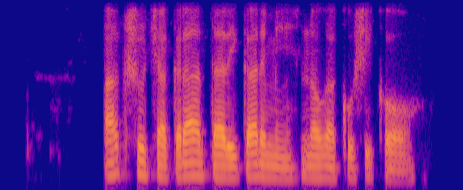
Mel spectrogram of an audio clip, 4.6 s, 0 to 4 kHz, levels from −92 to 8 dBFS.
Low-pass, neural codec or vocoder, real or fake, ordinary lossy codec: 3.6 kHz; none; real; Opus, 16 kbps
